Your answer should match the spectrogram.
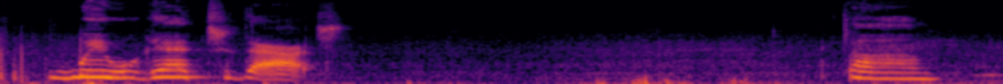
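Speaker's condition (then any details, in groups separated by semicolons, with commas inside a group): Cerebral palsy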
